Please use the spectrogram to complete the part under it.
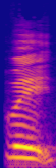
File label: "wei4", Chinese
